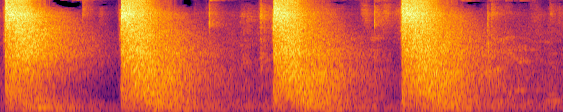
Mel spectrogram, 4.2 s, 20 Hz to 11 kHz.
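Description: Four single shots from a 5.56 AR-style rifle, fired about a second apart, each echoing off the walls of an indoor shooting range.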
